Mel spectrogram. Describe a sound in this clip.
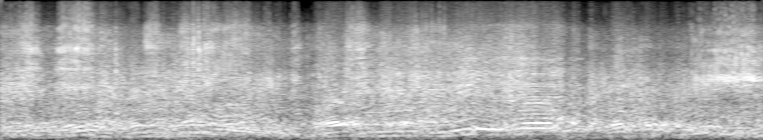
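A motorcycle engine roars loudly close by, revving up and down as it shifts gears.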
